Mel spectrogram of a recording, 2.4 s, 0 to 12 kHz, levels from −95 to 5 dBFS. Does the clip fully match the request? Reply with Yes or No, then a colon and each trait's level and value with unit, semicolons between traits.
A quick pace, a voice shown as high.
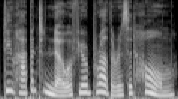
Yes: fast, 275 wpm; high, 205 Hz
